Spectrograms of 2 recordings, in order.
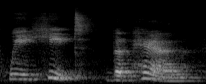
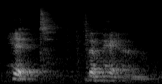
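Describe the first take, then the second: First: Slow, softer "We heat the pan," with a long ee in "heat". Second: Low, soft, slow "hit the pan." with a short clipped i in "hit". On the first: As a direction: hold the vowel in "heat". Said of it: "interpret the sentence". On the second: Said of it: "and not that they". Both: Shown as a demonstration.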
